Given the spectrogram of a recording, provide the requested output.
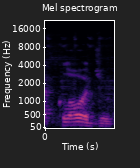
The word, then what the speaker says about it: Clódio: mesmo o seu nome, de Cláudios, que era o nome patrício, para Clódio, que era a pronúncia do povo, né? Então, esse Al de Cláudio acaba virando O na boca do povo, ficou Clódio.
